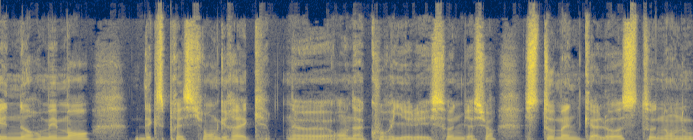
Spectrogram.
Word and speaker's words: Kyrie eleison: Vous allez entendre 3 fois Kyrie eleison, alors prononcé à la syriaque, c'est Kyrie eleison, et on en reparlera après.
